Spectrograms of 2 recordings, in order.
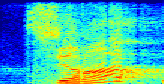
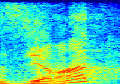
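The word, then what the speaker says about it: صراط: Pengucapan beda benda sama. Ini pun sama. Sirat zirat. Sirat maknanya sama.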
